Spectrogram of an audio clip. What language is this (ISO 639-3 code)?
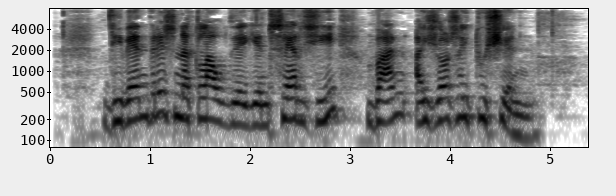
cat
